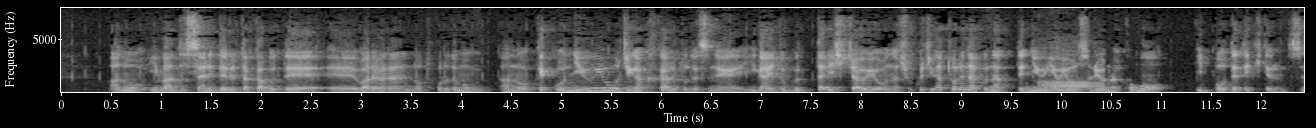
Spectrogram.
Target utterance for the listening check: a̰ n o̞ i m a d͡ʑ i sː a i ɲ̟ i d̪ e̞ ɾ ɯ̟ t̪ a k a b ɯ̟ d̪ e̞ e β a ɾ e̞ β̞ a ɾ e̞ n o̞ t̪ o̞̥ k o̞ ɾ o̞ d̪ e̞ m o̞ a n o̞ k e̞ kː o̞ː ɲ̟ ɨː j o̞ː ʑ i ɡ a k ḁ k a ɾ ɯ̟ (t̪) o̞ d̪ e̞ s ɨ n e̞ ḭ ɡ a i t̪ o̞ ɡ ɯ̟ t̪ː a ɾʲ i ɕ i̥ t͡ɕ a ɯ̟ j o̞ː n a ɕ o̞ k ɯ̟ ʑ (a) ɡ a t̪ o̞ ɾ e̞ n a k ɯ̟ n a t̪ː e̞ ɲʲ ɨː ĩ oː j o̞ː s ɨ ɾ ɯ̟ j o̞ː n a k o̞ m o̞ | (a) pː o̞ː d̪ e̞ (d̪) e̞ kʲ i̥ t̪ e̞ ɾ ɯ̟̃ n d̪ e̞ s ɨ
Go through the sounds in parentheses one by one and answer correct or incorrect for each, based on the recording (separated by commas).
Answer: correct, incorrect, incorrect, incorrect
